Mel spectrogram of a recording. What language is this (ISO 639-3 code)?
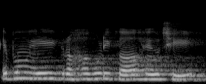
ori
